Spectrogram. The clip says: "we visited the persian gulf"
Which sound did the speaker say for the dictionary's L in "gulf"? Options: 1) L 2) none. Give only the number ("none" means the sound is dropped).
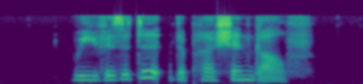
1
